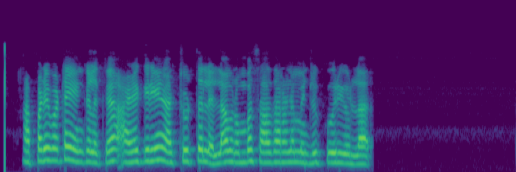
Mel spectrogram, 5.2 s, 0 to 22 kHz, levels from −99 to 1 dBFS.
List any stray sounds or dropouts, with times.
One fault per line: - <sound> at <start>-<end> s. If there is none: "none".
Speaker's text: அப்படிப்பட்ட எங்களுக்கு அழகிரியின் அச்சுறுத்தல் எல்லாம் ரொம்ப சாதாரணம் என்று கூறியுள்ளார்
none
